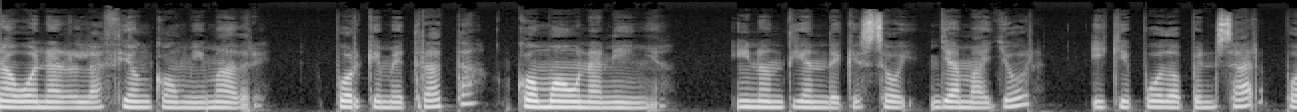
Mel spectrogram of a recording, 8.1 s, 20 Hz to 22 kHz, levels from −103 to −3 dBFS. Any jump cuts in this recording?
no; 0 cuts

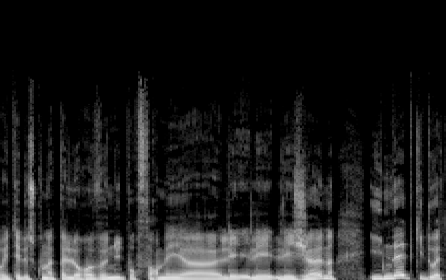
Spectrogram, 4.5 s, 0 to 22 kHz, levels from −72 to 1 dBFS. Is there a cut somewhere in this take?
yes; 1 cut; at 1.2 s

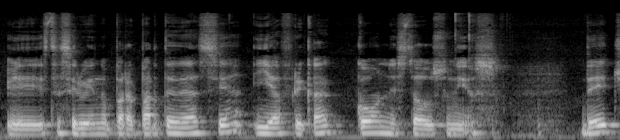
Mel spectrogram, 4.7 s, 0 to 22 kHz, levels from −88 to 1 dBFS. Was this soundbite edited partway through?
yes; 1 cut; at 1.0 s

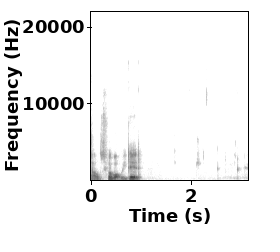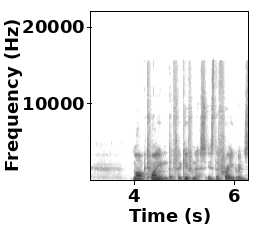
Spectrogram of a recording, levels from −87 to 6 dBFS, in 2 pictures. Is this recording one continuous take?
no; 1 cut; at 4.7 s

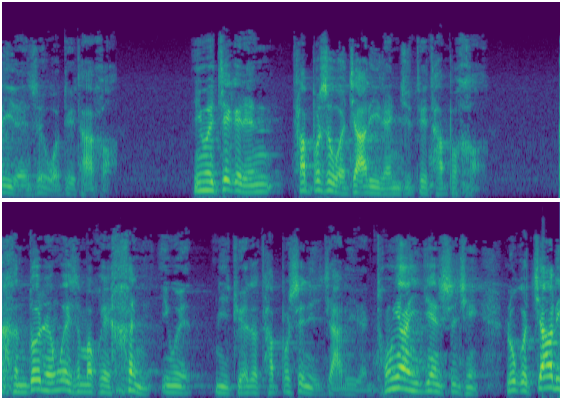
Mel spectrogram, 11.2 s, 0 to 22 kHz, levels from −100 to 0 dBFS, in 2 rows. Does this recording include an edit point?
yes; 1 cut; at 2.8 s

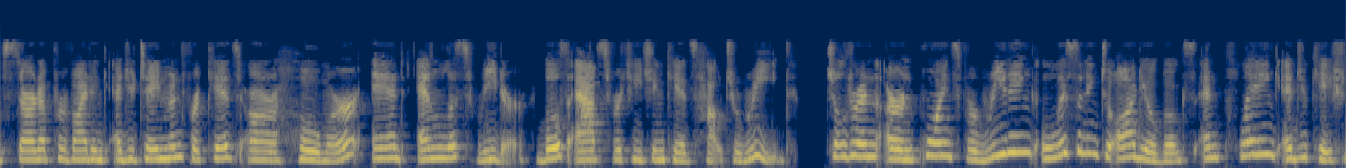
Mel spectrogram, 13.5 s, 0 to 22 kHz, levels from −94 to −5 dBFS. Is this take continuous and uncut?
no; 2 cuts; at 5.3 s, 8.0 s

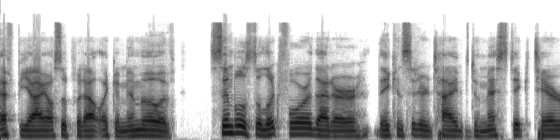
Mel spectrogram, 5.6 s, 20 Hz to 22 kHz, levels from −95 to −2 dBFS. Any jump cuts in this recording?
yes; 2 cuts; at 2.0 s, 4.6 s

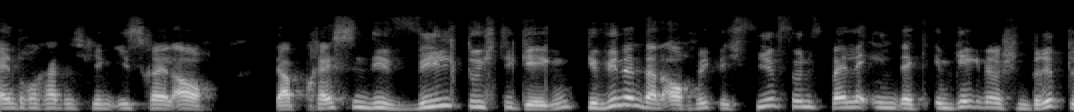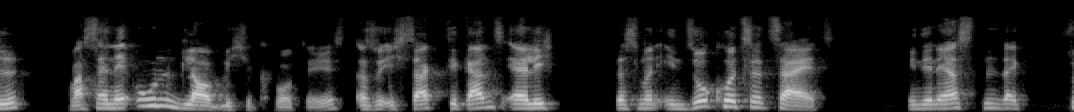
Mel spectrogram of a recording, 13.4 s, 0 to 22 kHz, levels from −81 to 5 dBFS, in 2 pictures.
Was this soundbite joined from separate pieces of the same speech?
no; 0 cuts

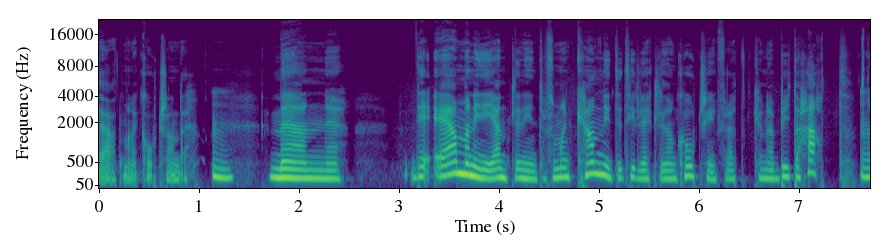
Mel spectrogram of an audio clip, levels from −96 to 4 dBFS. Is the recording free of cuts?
yes; 0 cuts

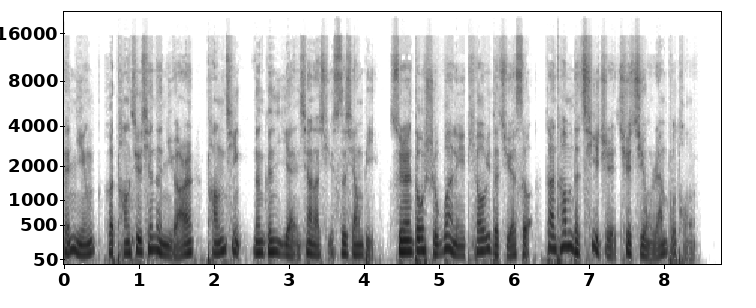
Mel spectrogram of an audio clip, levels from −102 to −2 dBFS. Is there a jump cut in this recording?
yes; 2 cuts; at 4.2 s, 6.3 s

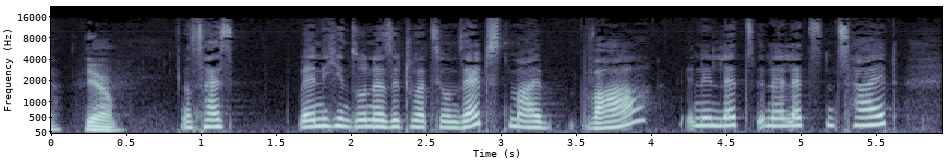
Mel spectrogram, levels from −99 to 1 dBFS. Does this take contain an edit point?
no; 0 cuts

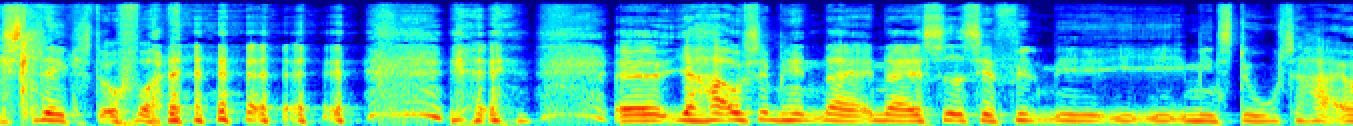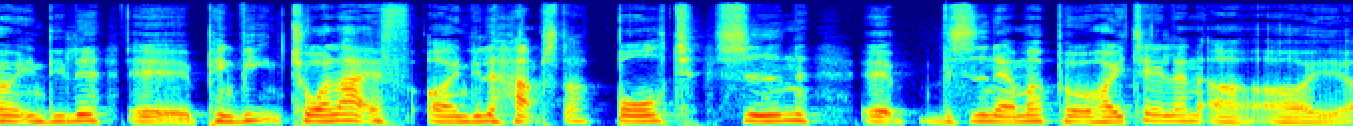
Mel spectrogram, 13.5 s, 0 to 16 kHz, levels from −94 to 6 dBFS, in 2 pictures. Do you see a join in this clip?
yes; 2 cuts; at 7.3 s, 10.3 s

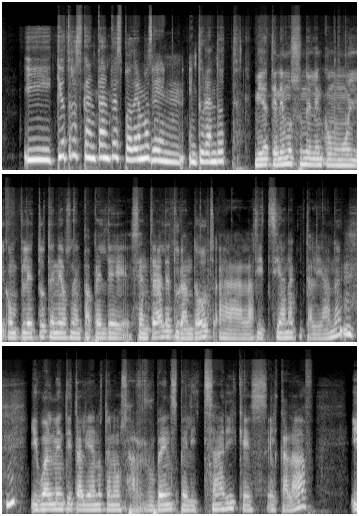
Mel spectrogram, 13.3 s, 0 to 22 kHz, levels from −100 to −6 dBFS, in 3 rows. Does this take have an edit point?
yes; 5 cuts; at 1.9 s, 3.1 s, 4.5 s, 7.6 s, 8.1 s

